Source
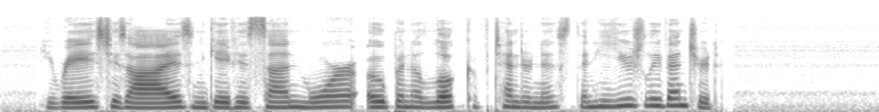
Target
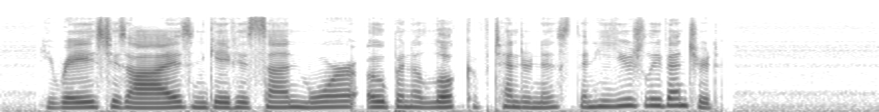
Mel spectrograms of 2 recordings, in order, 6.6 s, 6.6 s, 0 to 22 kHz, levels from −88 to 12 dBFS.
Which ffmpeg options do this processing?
ffmpeg -i in.wav -af "bandreject=frequency=880:width=18" out.wav

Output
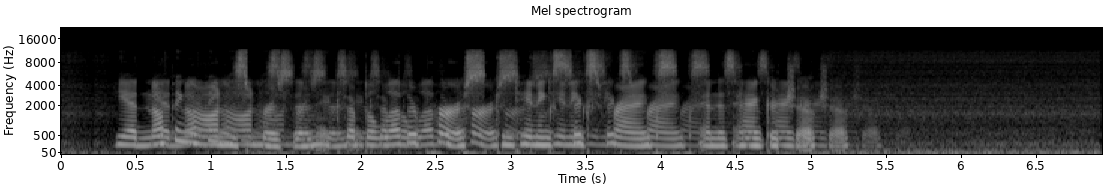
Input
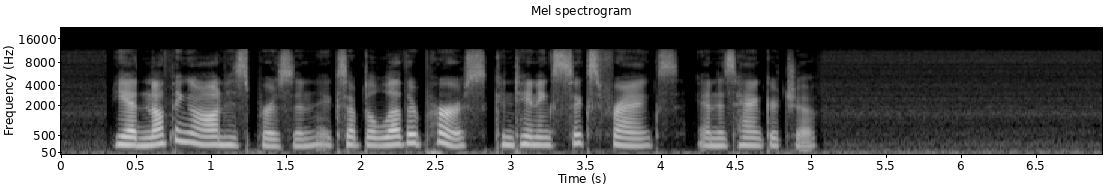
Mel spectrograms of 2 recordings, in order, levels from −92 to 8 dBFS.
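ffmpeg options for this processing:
ffmpeg -i in.wav -af "highshelf=frequency=4900:gain=-7,areverse,acompressor=threshold=-33dB:ratio=5,areverse,aecho=1:1:220|440|660:0.562|0.146|0.038,volume=-3dB" out.wav

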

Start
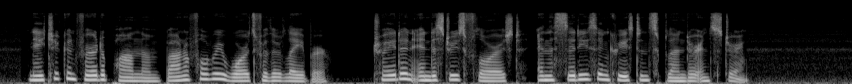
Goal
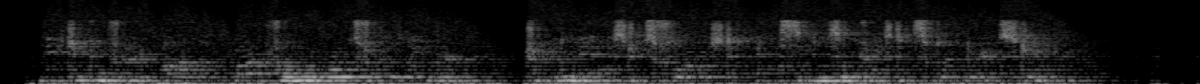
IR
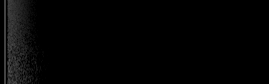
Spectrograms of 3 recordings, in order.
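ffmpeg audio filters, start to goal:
-filter_complex "[0:a]asoftclip=type=tanh:threshold=-13.5dB,acompressor=threshold=-22dB:ratio=6,agate=range=-14dB:threshold=-39dB:ratio=16:detection=peak,alimiter=level_in=1.5dB:limit=-24dB:level=0:latency=1:release=15,volume=-1.5dB,asplit=2[link_01][link_02];[link_02]lowpass=3700[link_03];[1:a]atrim=start_sample=2205,adelay=39[link_04];[link_03][link_04]afir=irnorm=-1:irlink=0,volume=-4.5dB[link_05];[link_01][link_05]amix=inputs=2:normalize=0,asetrate=31311,aresample=44100,acrusher=bits=7:mix=0:aa=0.5,highshelf=frequency=2300:gain=11.5,asplit=2[link_06][link_07];[link_07]aecho=0:1:82:0.211[link_08];[link_06][link_08]amix=inputs=2:normalize=0,afftfilt=real='re*2.83*eq(mod(b,8),0)':imag='im*2.83*eq(mod(b,8),0)':win_size=2048:overlap=0.75,volume=-2dB"

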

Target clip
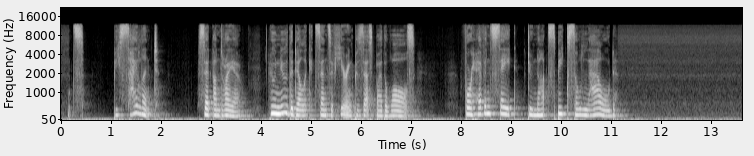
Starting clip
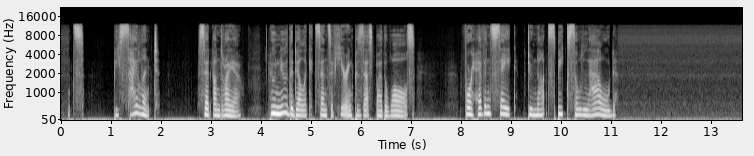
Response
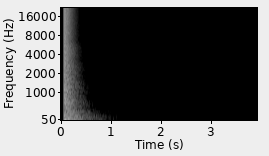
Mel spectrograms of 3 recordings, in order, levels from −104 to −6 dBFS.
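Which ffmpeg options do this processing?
-filter_complex "[0:a]asplit=2[link_01][link_02];[link_02]lowpass=1200[link_03];[1:a]atrim=start_sample=2205[link_04];[link_03][link_04]afir=irnorm=-1:irlink=0,volume=-18.5dB[link_05];[link_01][link_05]amix=inputs=2:normalize=0"

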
